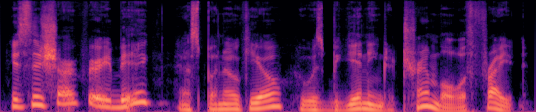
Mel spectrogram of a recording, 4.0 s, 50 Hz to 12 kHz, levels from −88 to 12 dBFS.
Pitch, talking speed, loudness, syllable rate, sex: 135 Hz, 210 wpm, -16 LUFS, 5.9 syllables/s, male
